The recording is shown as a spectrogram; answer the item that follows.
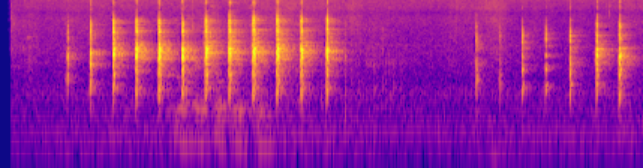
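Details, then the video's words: Pet white Indian ringneck parakeet, kept indoors, giving a rapid series of sharp, evenly spaced harsh chirps, about a dozen in two seconds, then a pause and another shorter run of similar clipped notes. "White Indian ringneck making beautiful noises"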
